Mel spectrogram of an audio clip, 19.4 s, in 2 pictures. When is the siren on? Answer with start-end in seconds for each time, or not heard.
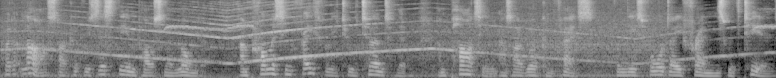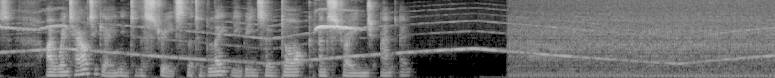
0.1-19.3.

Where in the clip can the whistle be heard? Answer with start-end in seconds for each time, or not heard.
2.0-3.0, 9.3-10.7, 13.6-14.2.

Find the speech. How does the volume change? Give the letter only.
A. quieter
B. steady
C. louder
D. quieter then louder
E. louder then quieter
B.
